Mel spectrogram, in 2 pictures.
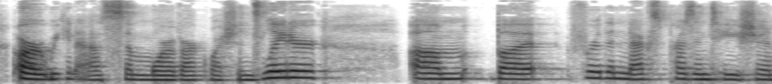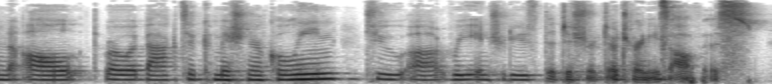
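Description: A woman with a soft-edged, mellow voice sitting slightly low in pitch. She chairs a meeting, moving it along in a formal, procedural style. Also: moderate pace.

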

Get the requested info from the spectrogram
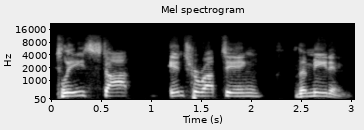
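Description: A man's voice: high-pitched, fairly even intonation, unhurried, a bit bright, dry recording. A man presiding over a city council meeting, running public comment with firm, procedural phrasing and repeated polite cut-offs. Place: council chamber.

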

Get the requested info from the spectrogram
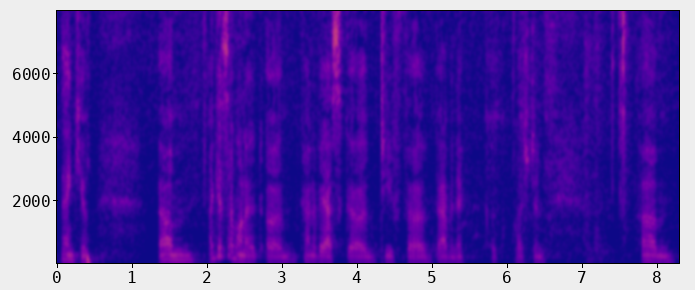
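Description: A woman commissioner questioning an official at a public meeting, feeling her way through halting, tentative phrases. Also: a bass voice, mellow. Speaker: county commissioner.

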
